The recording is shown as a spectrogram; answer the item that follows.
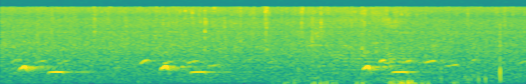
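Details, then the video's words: A cuckoo in the woods gives its falling two-note 'cu-ckoo' three times, one pair every couple of seconds, over a soft wash of rain with some low thumps. "a cuckoo's song"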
